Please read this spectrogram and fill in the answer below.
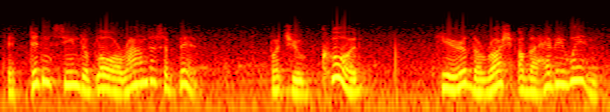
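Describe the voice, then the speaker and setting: An American man acting an eager, polite, plucky boy aboard ship in a 1930s radio serial, earnest and excitable. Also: high-pitched, normal speed. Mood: earnest, keen. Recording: muffled, noisy 1930s radio recording.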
